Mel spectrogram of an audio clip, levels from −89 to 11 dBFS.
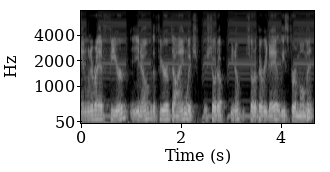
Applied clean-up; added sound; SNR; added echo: none; Telephone; 19 dB; reverberation time 0.2 s.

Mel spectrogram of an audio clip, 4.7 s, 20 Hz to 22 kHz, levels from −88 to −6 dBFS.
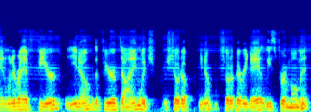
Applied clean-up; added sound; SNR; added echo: neural separator model SepFormer DNS4.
